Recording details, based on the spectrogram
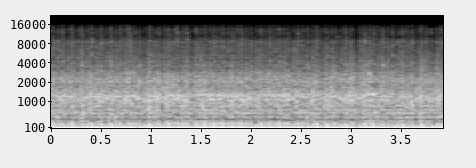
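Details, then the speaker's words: Carbureted engine at uneven idle after richening the mixture screw to 2.5 turns (was 1–1.5): lumpy, loping beat with dull "cloc cloc" clacking, cylinder dropping out; plug and ignition seem fine, lean mixture and clogged idle circuits suspected. "Un truc qui tourne pas rond quand même. Hein. C'est cloc cloc quand on entend. Hein. Ça fait un bruit affreux dans la chaîne."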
